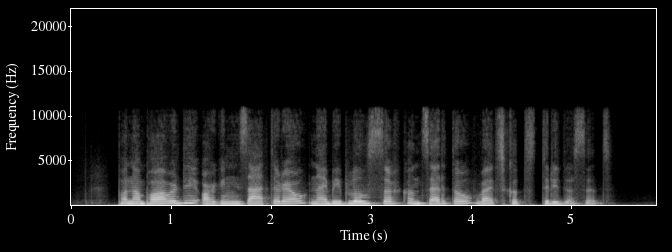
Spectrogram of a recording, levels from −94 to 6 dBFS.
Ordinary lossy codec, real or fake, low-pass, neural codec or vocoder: none; fake; 10.8 kHz; codec, 16 kHz in and 24 kHz out, 0.9 kbps, LongCat-Audio-Codec, fine tuned four codebook decoder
